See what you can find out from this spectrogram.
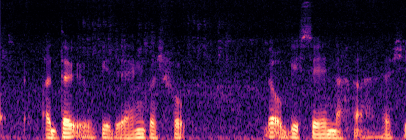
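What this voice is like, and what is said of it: Usual voice. Nothing is said of it.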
